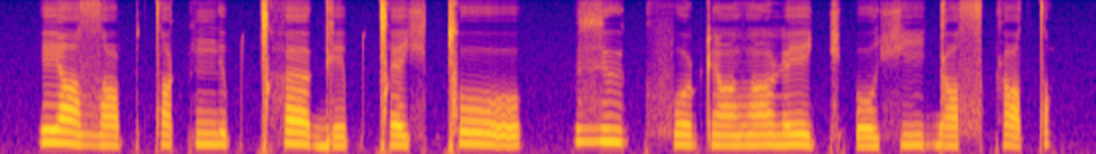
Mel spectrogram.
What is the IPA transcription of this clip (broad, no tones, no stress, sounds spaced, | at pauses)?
e zˤ ɑ p tˤ ɐ k ŋ ɪ p ǀʰ ɐ ɡ e p ǀ ɛ ç ǀ o | z ʉ k f o ʈ ĩ ðˤ ẽ ɳ e c ʔ o ç i ɡ ɐ sˤ k ɪ tˤ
